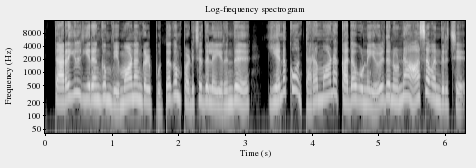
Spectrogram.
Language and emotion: Tamil, happy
